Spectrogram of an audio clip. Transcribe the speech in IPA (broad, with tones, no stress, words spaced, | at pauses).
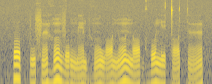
o˥˨pːu˩˧˩ fœ̃˩˧˩ɦõ˥˨ vo˩˧˩ŋ͡mɛ̃˩˧˩ bʱõ˩˧˩wɔ˩˧˩nõ˧˥˧ nɔ˩˧˩ɡʱo˧˥˧ nɪ˧˩ tːɔ˩˥tːœ̃˩˥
